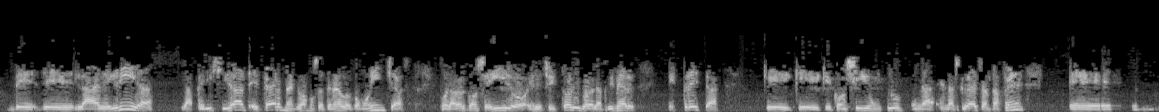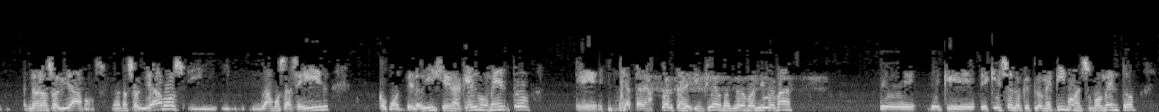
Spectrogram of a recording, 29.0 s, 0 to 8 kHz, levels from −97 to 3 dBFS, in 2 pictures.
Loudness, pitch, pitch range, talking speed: -20 LUFS, 145 Hz, 130-185 Hz, 165 wpm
